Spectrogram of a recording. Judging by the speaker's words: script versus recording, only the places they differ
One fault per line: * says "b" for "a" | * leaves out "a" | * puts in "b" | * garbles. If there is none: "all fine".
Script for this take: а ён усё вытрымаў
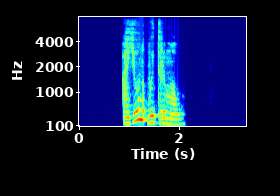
* leaves out "усё"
